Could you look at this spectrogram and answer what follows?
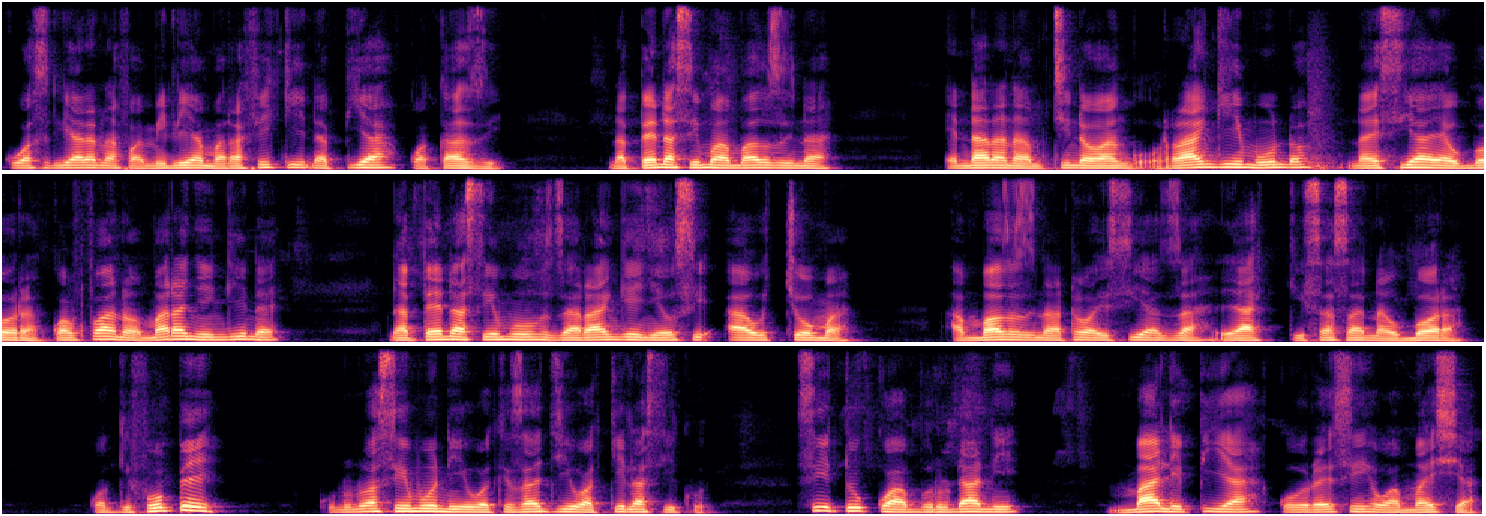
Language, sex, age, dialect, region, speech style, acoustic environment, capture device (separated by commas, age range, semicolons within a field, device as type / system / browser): Swahili, male, 18-24, Kenya - Nairobi Sheng-influenced, Kenya, happy; focused, nature; silence, mobile / Linux / Chrome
